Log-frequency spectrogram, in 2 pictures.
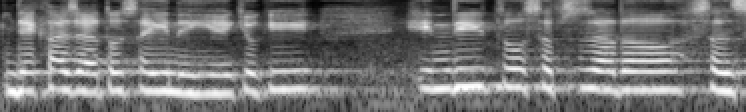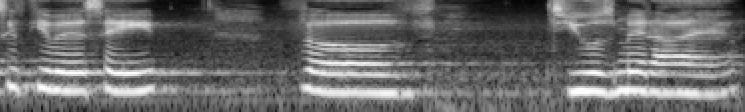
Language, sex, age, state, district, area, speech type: Hindi, female, 18-30, Uttar Pradesh, Bhadohi, rural, spontaneous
